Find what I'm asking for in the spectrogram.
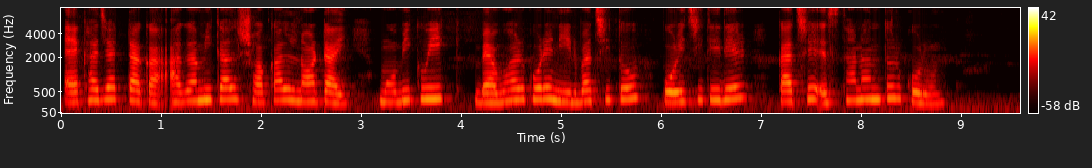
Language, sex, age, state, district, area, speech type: Bengali, female, 18-30, West Bengal, Birbhum, urban, read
